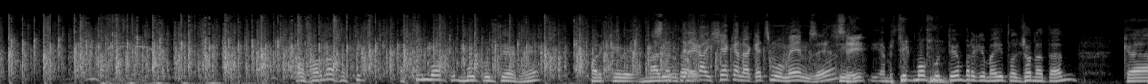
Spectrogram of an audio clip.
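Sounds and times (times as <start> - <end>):
audience applause for a charity cheque handover: 0.0 - 8.4
speech: 3.0 - 11.4.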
